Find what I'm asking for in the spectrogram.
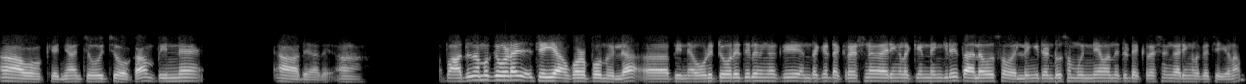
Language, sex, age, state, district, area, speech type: Malayalam, female, 18-30, Kerala, Kozhikode, urban, conversation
